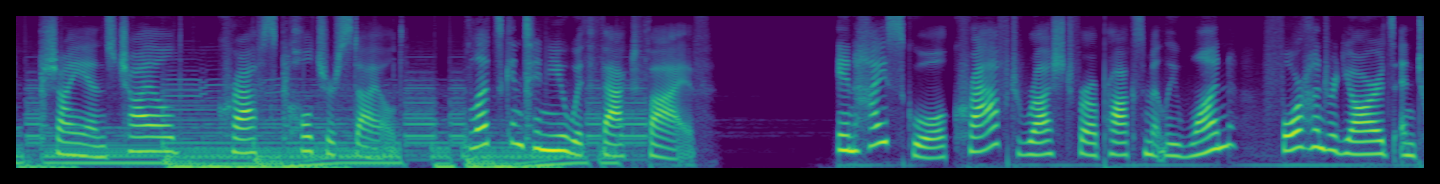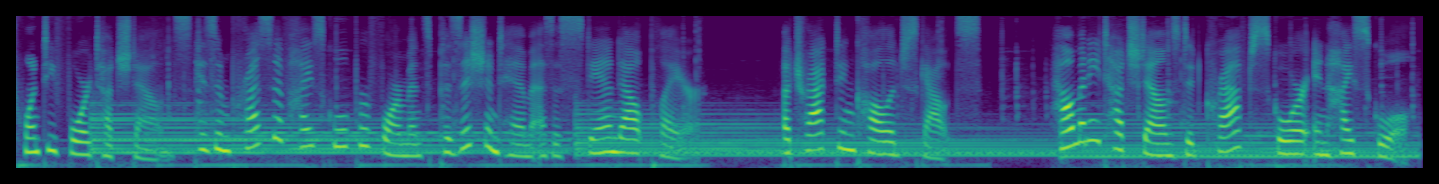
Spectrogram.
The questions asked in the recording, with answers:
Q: How many touchdowns did Kraft score in high school?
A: 24.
